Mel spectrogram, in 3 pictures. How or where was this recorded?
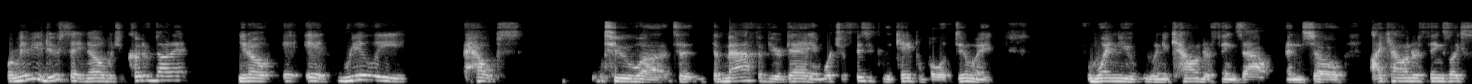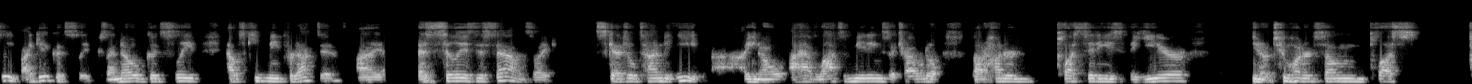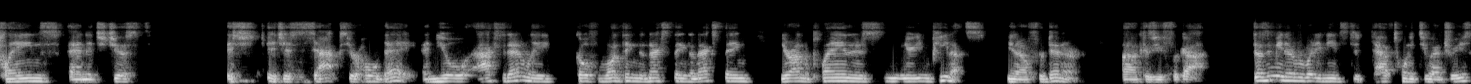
video call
